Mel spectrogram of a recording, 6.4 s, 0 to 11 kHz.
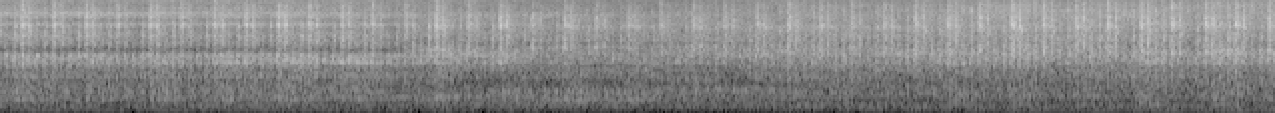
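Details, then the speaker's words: Mazda 626 engine at idle, with an oily-looking leak between the block and the gearbox. A fast, light, even chatter of about three ticks a second, heard from up top. Possibly a hydraulic lifter, but the cause is unconfirmed. "Какой-то очень странный стрекот. То ли гидрокомпенсатор, то ли не он."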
